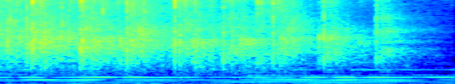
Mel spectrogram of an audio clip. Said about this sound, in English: Come on, why don't you clap your hands this morning? Great.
